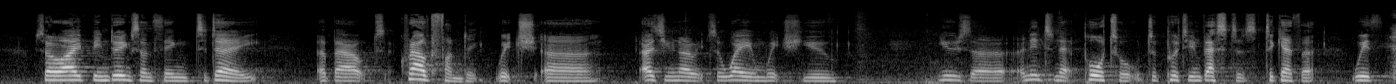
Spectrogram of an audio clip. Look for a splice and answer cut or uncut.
cut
